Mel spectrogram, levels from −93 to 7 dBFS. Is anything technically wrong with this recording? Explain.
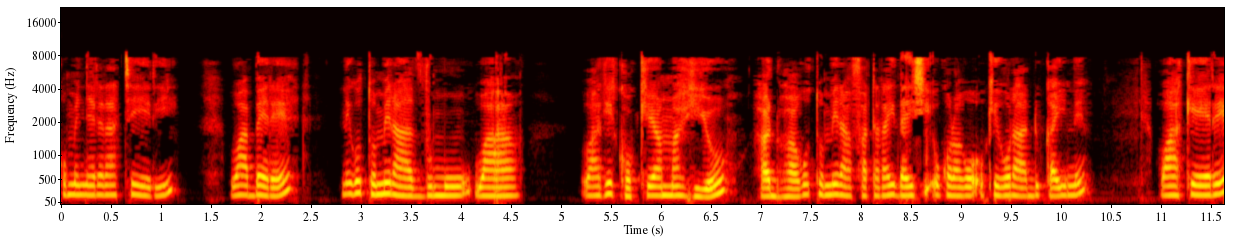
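Yes. There are two faults. The speech has AAC compression damage throughout, likely from AAC-LC at a low bitrate, near 32 kbps. Nothing is present above 8.7 kHz. The encoder dropped the top band and quantised the rest coarsely. The speech sounds dull, smeared and fizzy on sibilants.

From 5.53 to 7.39 s, just before "gũtũmĩra bataraitha ici", a section plays at the wrong speed. It runs at 0.893 times normal, likely from playback on a mismatched clock. Speed and pitch drop together, by about two semitones. The speech turns deeper and slower.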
